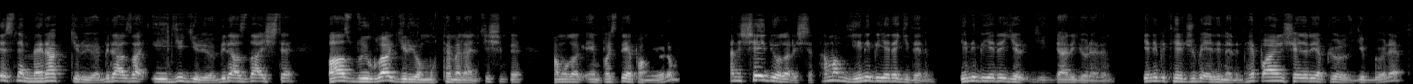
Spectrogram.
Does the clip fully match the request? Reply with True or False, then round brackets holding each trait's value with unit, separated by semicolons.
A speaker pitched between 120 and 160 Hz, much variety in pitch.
True (140 Hz; 5.9 semitones)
